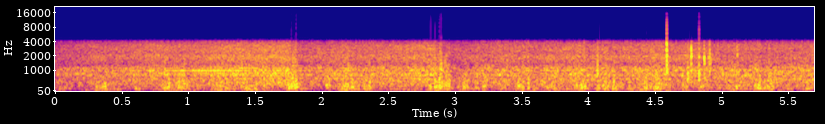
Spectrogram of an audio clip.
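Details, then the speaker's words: 1950s Mimar Dynafan two-speed table air circulator, believed 1/4 hp motor, switch reportedly broken so only low works: steady air rush over a low, even motor hum, no ticking, rubbing or wobble; normal running on low speed. "This is on low speed. I can switch it. This is just on low speed right here."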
